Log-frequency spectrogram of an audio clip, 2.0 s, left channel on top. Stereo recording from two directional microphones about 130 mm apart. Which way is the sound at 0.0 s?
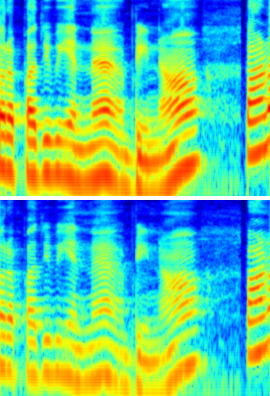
40° left (ahead or behind).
